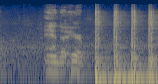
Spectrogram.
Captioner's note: makes knocking sound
